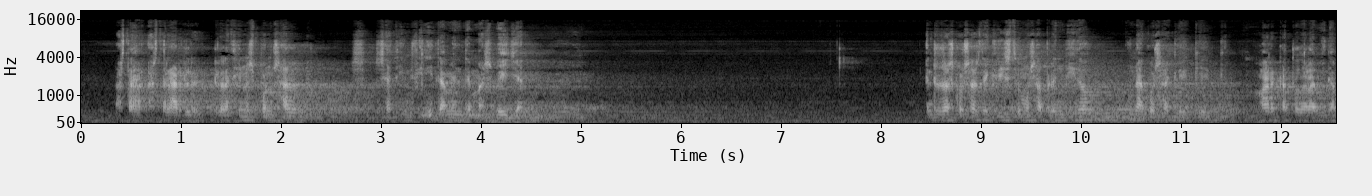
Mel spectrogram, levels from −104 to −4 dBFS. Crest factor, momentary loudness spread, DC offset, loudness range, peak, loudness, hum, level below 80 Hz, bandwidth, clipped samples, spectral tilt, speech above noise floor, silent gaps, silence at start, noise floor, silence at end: 26 dB; 19 LU; under 0.1%; 8 LU; -14 dBFS; -37 LUFS; none; -74 dBFS; 15.5 kHz; under 0.1%; 0 dB/octave; 30 dB; none; 0.35 s; -70 dBFS; 0 s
